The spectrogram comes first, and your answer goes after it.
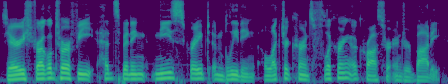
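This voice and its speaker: A man's voice: medium pitch, a little fast, no echo. A man reacting as he reads a story aloud, emphatic in delivery, dropping in casual commentary. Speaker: host of a reaction channel.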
